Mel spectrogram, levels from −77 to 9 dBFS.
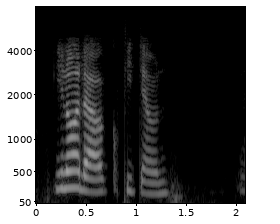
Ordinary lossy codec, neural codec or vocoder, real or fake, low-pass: MP3, 32 kbps; codec, 16 kHz, about 1 kbps, DyCAST, with the encoder's durations; fake; 7.2 kHz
